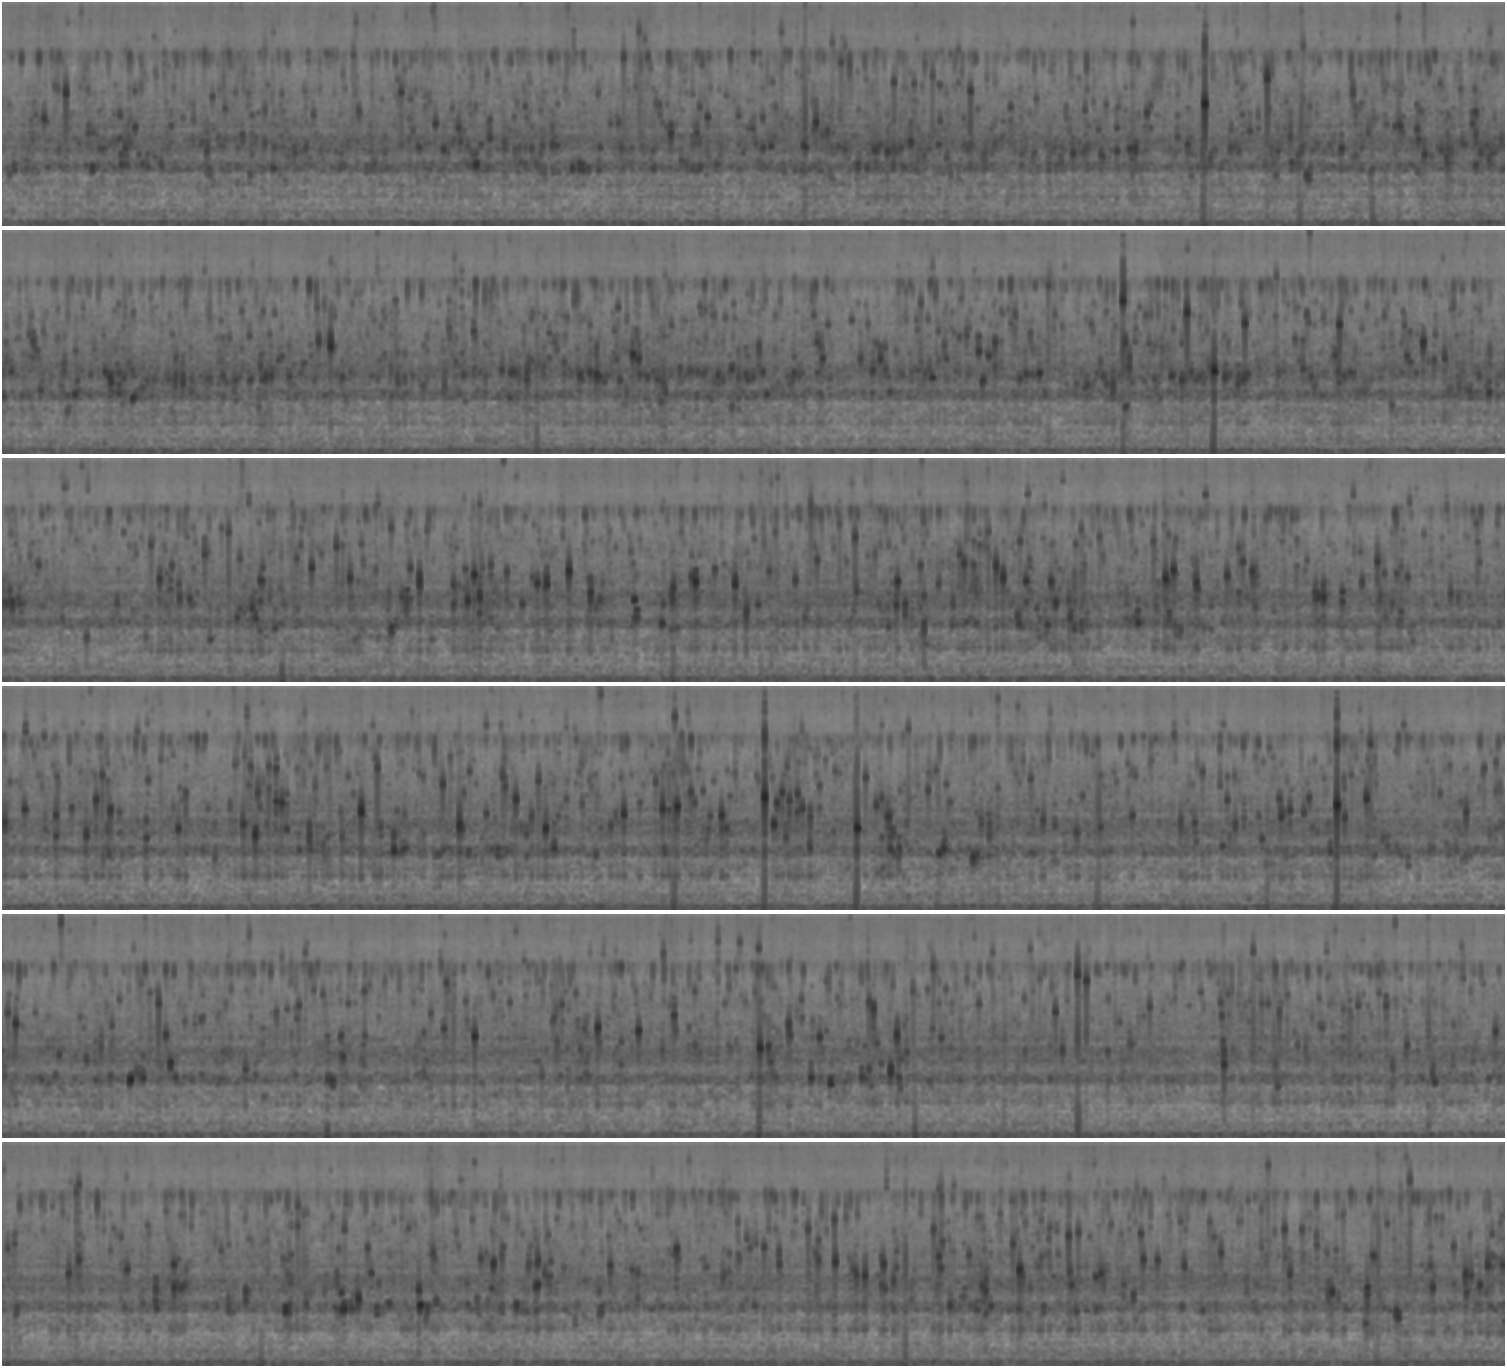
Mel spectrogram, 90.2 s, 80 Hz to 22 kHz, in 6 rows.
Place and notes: Walking Holme BlckplBridge
Water flowing underneath a footbridge.
Kirklees, UK, 29 May 2011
